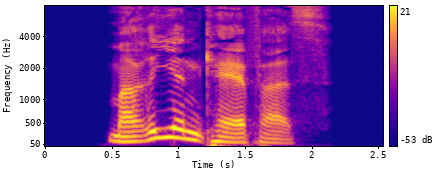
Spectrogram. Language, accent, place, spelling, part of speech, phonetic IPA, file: German, Germany, Berlin, Marienkäfers, noun, [maˈʁiːənˌkɛːfɐs], De-Marienkäfers.ogg
- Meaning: genitive singular of Marienkäfer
